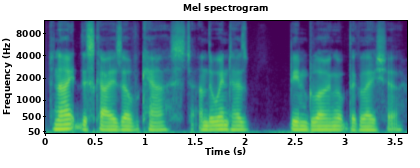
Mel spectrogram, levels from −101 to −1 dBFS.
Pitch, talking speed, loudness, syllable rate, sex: 115 Hz, 230 wpm, -20 LUFS, 5.7 syllables/s, male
